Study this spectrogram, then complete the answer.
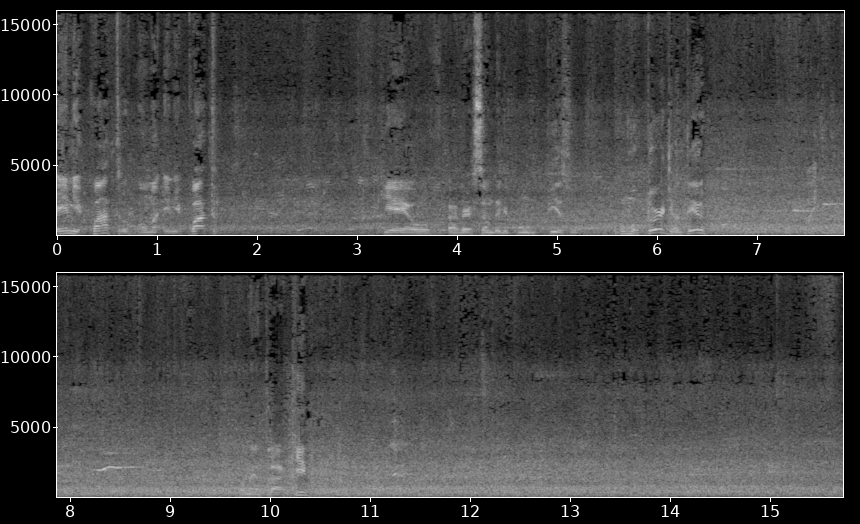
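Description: A crowd of people chatters in a large, busy hall.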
